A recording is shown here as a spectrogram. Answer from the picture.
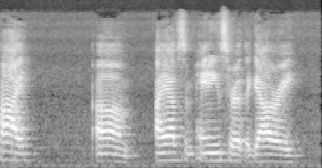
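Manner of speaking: flat, choppy, eccentric monotone delivery. Recalling what an eccentric man once said: DL's monotone voice. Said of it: "He kind of talks like that. ... Very monotone voice".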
